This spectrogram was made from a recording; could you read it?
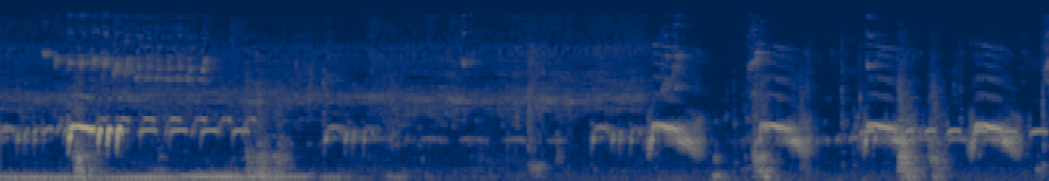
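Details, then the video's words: Local zebra dove singing persistently, meant as a training master: several rolling coo phrases of stuttering notes at steady pitch. High chattering from other birds and a steady thin whine are heard early, with low rumble and clicks throughout. "Perkutut Lokal Gacor, Masteran"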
